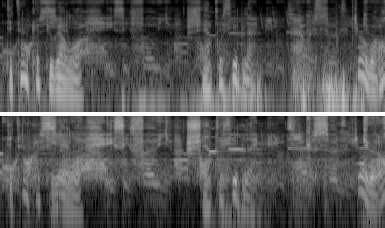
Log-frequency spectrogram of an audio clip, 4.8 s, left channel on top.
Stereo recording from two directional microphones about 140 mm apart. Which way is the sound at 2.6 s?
40° left (ahead or behind).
